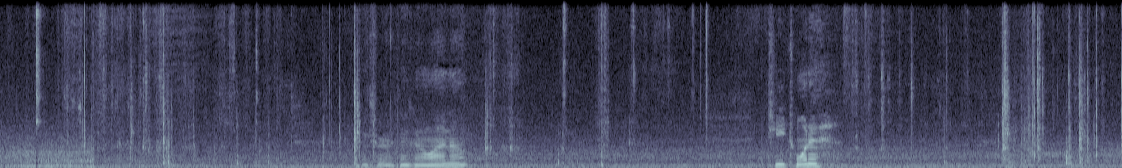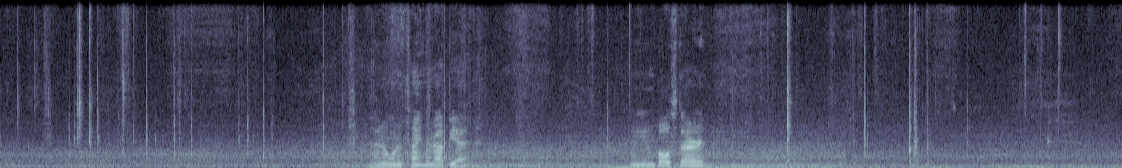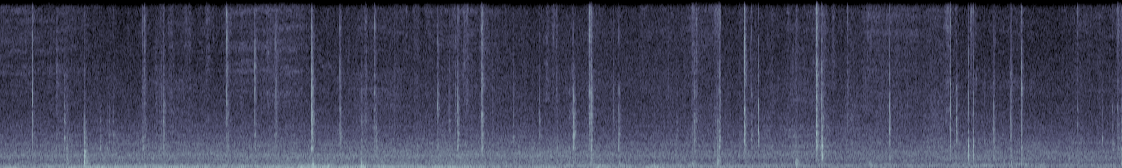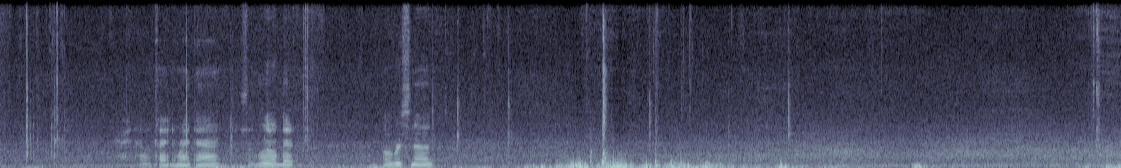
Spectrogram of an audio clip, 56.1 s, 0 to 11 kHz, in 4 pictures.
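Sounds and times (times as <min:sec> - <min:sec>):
hand tool clicks and ticks: 0:28.4 - 0:43.0.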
